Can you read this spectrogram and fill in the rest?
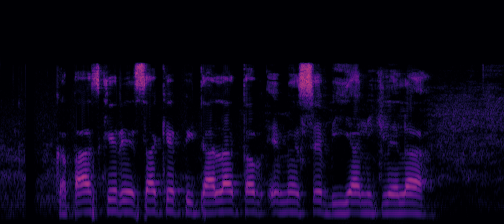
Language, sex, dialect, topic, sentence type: Bhojpuri, male, Southern / Standard, agriculture, statement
